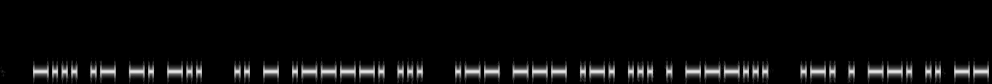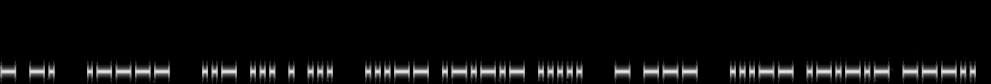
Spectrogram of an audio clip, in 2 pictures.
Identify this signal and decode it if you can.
Morse code, heard as a keyed tone, about 25 wpm, 600 Hz. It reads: BAND IT'S WORSE: REGION 1 USES 3.5 TO 3.8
